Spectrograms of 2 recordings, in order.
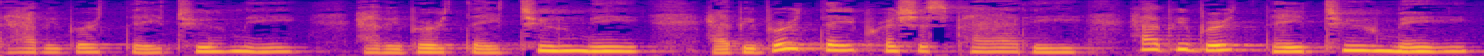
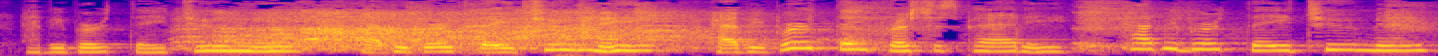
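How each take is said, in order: First: Gentle, measured birthday chant; tender birthday routine. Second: Loud, high celebratory chant; joyful birthday routine. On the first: Speaker on the phone to her ailing friend, tender chant. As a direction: softly coax a friend's memory. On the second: Speaker to friend's wife, reviving the routine joyfully. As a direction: belt out the birthday chant happily. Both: Retold or imitated.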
